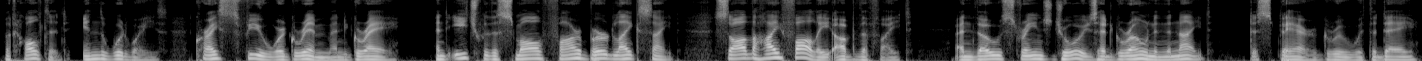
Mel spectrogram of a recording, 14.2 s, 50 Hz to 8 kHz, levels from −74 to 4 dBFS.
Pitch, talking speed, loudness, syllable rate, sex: 115 Hz, 175 wpm, -19 LUFS, 3.8 syllables/s, male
